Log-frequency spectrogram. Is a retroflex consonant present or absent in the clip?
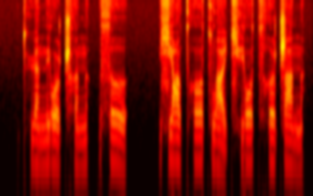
present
